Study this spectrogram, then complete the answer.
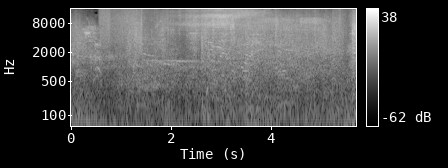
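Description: Game spell effects burst and crackle in quick succession.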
